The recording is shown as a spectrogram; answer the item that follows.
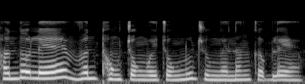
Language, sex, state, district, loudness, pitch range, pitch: Wancho, female, Arunachal Pradesh, Longding, -13 LUFS, 205-265 Hz, 225 Hz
